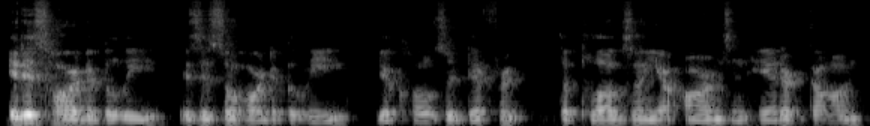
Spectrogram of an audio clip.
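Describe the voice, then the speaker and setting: A man playing a calm, wise rebel ship captain in an amateur radio play, measured and explanatory, recorded in an echoey room. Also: on the low side, natural voice. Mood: explanatory, assured.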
